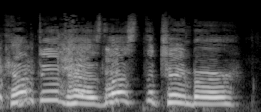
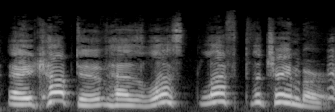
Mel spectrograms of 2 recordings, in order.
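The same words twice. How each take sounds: First: Booming announcer voice, laughing at first; magically amplified voice. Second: Booming alarm announcement; deep booming voice. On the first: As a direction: boom it out like an alarm. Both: Acted. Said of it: "A deep booming voice says".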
